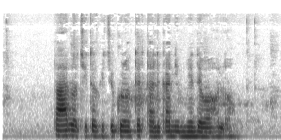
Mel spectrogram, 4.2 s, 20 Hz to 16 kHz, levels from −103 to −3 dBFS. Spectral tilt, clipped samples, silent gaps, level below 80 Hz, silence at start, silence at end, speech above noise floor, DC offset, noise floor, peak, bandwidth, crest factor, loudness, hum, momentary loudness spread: -8 dB/octave; under 0.1%; none; -62 dBFS; 0.8 s; 0.65 s; 36 dB; under 0.1%; -58 dBFS; -2 dBFS; 11.5 kHz; 22 dB; -24 LUFS; none; 9 LU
